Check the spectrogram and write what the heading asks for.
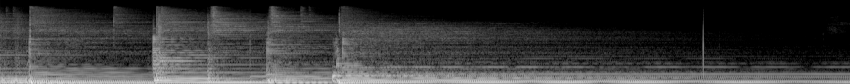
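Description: Rock band music with guitar and drums, playing a few accented hits and then a held chord that rings on and slowly fades from a little under halfway through.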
